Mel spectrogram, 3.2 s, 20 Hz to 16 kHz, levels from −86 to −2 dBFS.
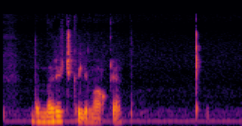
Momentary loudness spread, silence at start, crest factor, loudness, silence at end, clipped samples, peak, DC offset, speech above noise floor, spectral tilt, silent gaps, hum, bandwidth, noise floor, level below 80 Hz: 10 LU; 0.4 s; 30 dB; -28 LUFS; 0.6 s; under 0.1%; 0 dBFS; under 0.1%; 30 dB; -5 dB/octave; none; none; 11.5 kHz; -56 dBFS; -58 dBFS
